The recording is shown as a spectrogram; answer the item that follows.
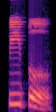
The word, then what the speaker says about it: people: back uh for example we have the word people we want to go from the P straight into the dark sound where the tongue is pulling back not a because uh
